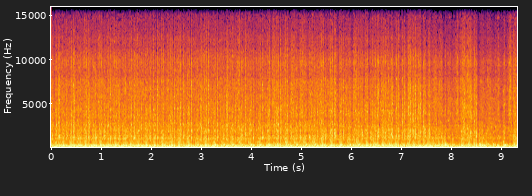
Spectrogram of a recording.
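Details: 1968 Ford F250 "Ole Red", freshened 360 FE V8 running after install: a steady idle with quick, sharp clacking on every firing pulse, caused by exhaust leaking from headers left unbolted, not by valves.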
